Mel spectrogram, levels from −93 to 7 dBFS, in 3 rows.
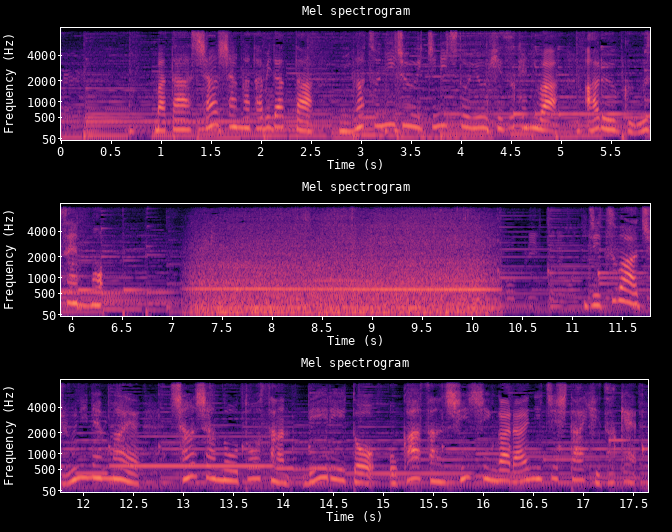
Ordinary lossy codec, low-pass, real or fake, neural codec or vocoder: none; 7.2 kHz; real; none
